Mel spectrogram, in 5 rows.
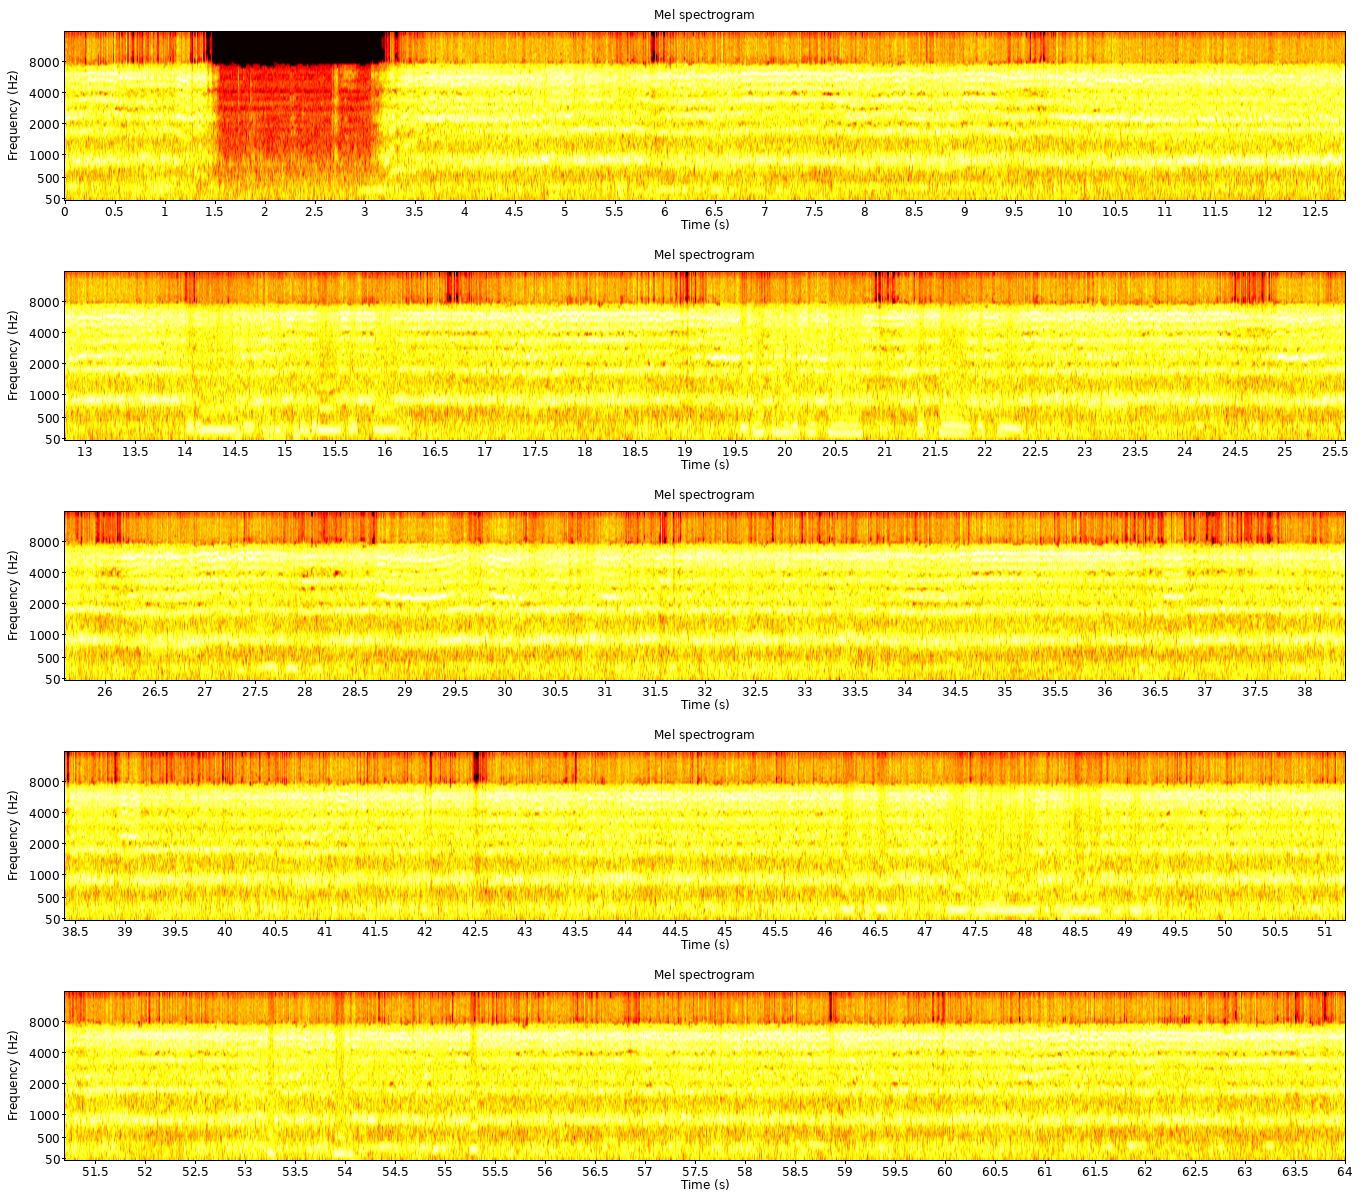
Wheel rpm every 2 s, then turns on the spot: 170, 40, 210, 220, 220, 210, 210, 220, 230, 220, 220, 220, 220, 220, 220, 230, 230, 230, 230, 230, 230, 230, 230, 230, 230, 230, 230, 230, 230, 230, 230, 230.
none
